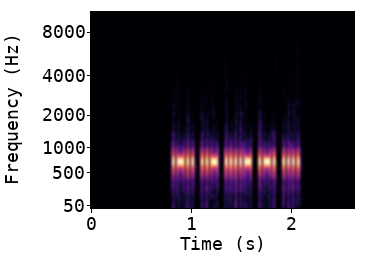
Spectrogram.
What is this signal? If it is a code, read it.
Morse code, heard as a keyed tone, about 52 wpm, 700 Hz. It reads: LU4RH
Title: DXCC-100 Call Signs - 5 Characters - Repeated 2x - 50wpm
